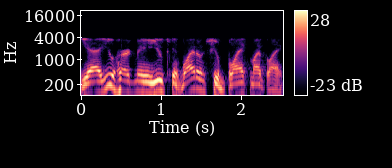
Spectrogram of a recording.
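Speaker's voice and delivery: mocking, jeering, goading taunting tone. Retelling a player's taunt in the clubhouse: imitating Bonilla speaking loudly. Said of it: "he says to me loudly from across the room".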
